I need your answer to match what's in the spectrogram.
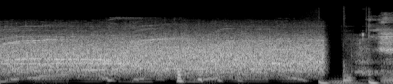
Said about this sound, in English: Hold on. I'm going to give you guys applause.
